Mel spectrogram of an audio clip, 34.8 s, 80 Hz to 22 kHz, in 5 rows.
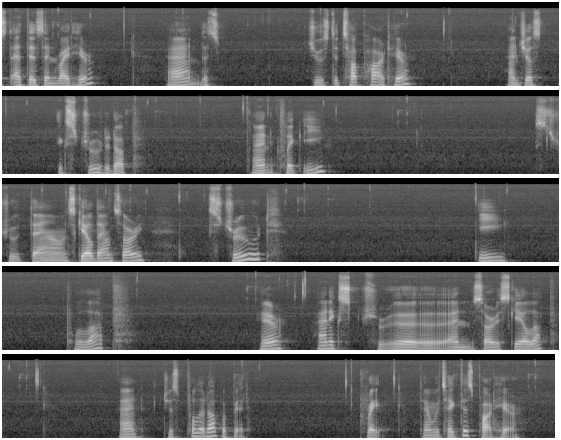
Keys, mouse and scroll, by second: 1.9 alt+click, 2.8 a, 3.0 a, 3.6 alt+click, 4.7-6.7 shift+middle drag, 6.7 g, 8.6-10.0 shift+middle drag, 10.0 e, 12.2 s, 15.8 e, 17.7-19.5 shift+middle drag, 19.5 e, 24.1 s, 29.0 g, 31.1-31.7 scroll up 2, 31.7-32.6 scroll down 2, 33.2 alt+click, 34.1 alt+click.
